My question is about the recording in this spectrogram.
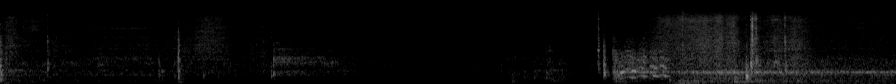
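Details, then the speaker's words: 2017 Ford Explorer V6, 106,000 miles, after intermittent misfire and surging idle (suspected sticky oil control solenoids): engine fires up and settles to dead smooth steady idle, no hunting or surging; seems fixed. "it's not doing the uh surging at all idle anymore at all like it was doing yesterday like it's dead smooth everything's R's perfect"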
